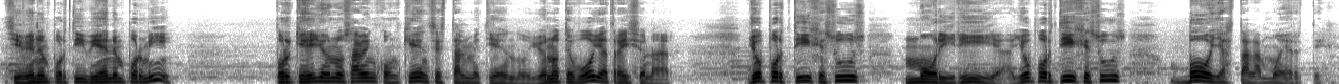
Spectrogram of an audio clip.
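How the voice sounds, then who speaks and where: A man's voice: mid-range voice, very animated, unhurried, mellow. A man preacher voicing an impulsive, loyal male disciple who insists earnestly and keeps pleading with his friend by name. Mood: boastful. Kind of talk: sermon storytelling with acted voices.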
